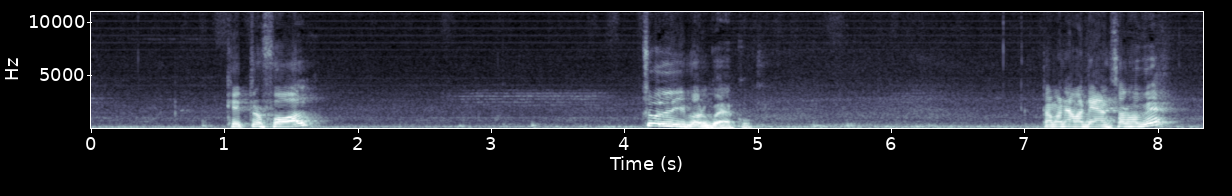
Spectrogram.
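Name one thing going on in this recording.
A young man speaks in short, clear phrases close by.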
